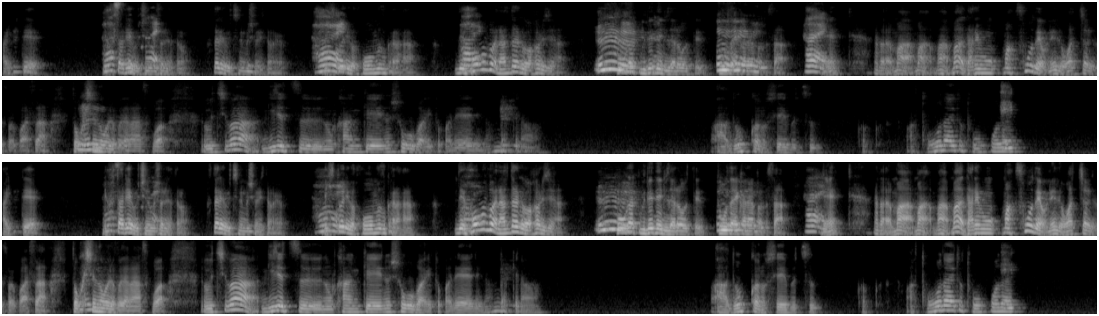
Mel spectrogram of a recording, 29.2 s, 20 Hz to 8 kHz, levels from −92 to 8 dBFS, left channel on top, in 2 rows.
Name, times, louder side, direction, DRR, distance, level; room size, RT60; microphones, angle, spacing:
voice 1, 0.0-0.5 1.3-2.5 2.8-3.8 4.3-5.5 6.0-7.5 8.2-10.4 10.9-21.8 24.1-25.5 26.7-28.1, right 5 dB, 85° right, 0.4 m, -33 dB
voice 2, 4.1-4.6 6.1-6.4 7.9-8.8 9.5-10.2 10.7-11.0 15.6-16.0 21.2-21.7 27.9-28.1, left 3 dB, 85° left, 0.6 m, -31 dB
5.1 x 3.3 x 2.3 m
head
